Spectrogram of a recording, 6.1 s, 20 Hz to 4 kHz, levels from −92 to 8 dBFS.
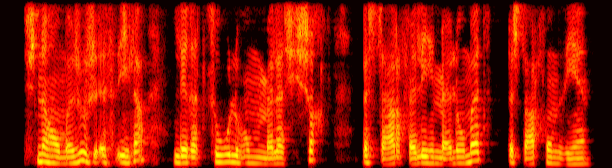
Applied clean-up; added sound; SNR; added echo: none; none; none; none.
